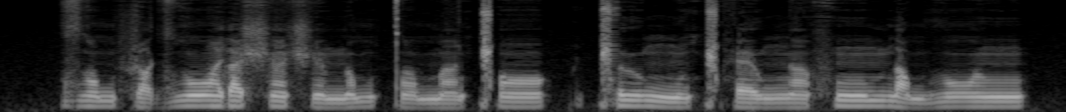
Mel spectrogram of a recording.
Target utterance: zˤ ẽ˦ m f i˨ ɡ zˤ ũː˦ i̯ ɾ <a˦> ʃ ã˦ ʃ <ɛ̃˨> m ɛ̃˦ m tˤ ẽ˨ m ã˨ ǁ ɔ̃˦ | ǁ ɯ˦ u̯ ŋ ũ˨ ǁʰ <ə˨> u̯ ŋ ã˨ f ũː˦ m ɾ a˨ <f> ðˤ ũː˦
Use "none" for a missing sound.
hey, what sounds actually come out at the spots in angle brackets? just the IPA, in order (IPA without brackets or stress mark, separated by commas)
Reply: a˦, ɛ̃˨, ɛ˨, m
